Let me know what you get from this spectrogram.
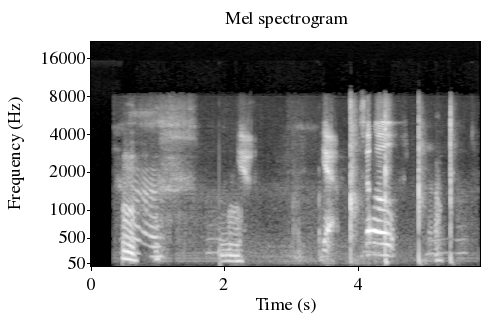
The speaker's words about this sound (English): Are you applauding the WWE fans? Yeah, good job, guys. You guys are fucking idiots as usual.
